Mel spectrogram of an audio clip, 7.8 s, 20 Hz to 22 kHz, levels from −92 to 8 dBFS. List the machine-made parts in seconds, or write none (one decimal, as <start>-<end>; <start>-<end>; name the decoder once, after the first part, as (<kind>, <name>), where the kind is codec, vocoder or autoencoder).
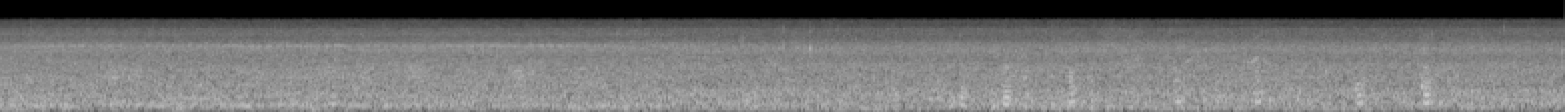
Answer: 0.0-0.8 (vocoder, Vocos); 1.7-3.1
